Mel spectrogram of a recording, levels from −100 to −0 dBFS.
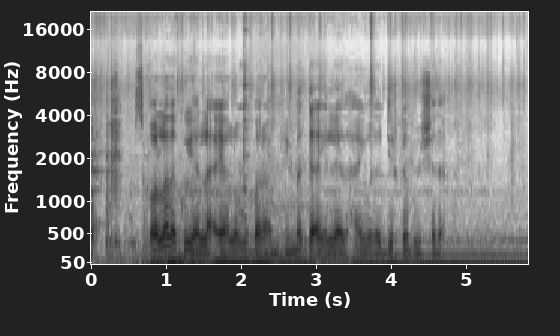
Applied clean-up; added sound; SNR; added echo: none; Idling / Engine starting / Motor vehicle (road); 0 dB; none.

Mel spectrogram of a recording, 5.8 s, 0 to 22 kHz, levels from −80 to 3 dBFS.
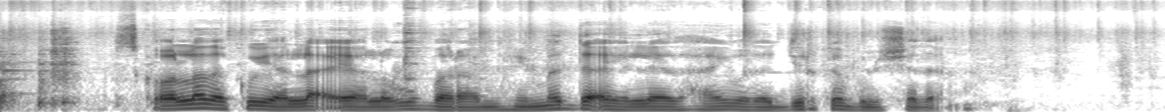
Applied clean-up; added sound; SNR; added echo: none; none; none; none.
